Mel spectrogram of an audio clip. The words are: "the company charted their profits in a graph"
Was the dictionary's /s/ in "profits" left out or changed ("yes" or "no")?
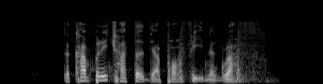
yes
